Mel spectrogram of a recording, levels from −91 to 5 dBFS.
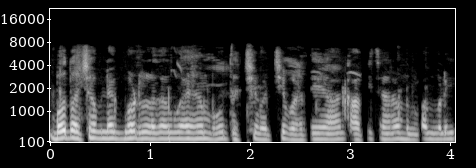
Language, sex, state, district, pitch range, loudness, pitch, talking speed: Hindi, male, Bihar, Araria, 175-190 Hz, -17 LUFS, 185 Hz, 250 wpm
